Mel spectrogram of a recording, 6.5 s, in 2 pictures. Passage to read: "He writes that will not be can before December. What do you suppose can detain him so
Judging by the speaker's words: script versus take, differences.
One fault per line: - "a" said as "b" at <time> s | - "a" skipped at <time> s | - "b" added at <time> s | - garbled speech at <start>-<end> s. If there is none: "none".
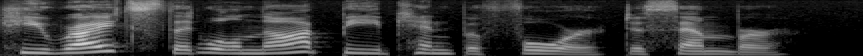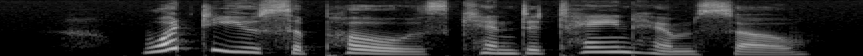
none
